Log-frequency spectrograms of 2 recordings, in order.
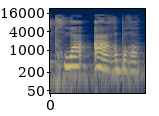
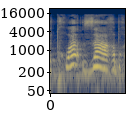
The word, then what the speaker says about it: trois arbres: اخي قلنا ننطقوها زد، قلت لكم هذه اسمها لا ليزون، ما نقولوش 3 اربغ، نقولوا 3 زاربغ.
